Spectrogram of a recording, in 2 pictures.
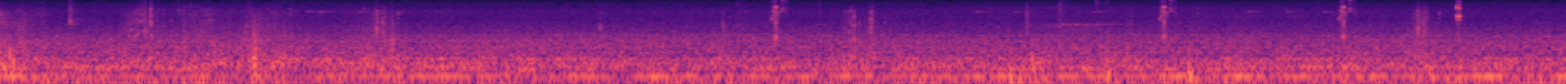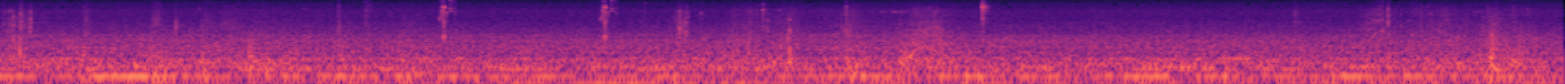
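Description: Footsteps tread on a creaky wooden floor.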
